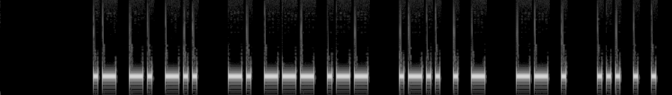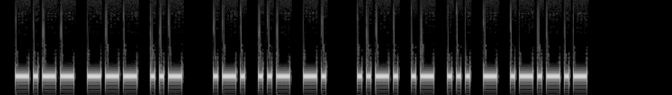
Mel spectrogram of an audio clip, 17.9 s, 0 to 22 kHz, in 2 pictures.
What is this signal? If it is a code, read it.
Morse code, heard as a keyed tone, about 20 wpm, 700 Hz. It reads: AND NOW LET ME SEE YOU RUN FAST.
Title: Sentences from Top 1000 Words - Review Part 2 - 20wpm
